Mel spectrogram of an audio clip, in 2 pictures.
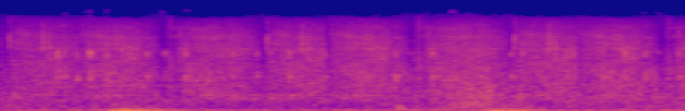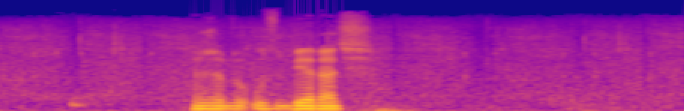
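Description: A wet mop scrubs across a hard floor.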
